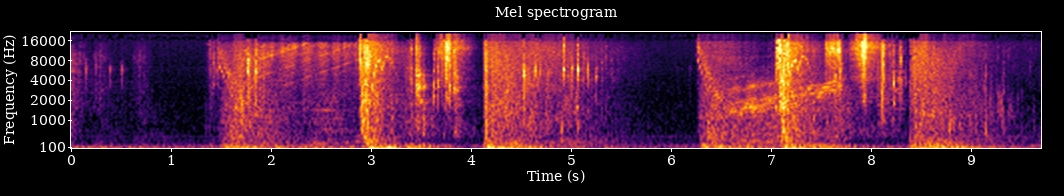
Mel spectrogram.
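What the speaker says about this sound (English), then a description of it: "Can you try and fire the artillery?" Artillery firing in the video game Hellpoint: several heavy booming thuds, each followed by a long rumbling whoosh, repeating roughly every two seconds, loud and close.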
